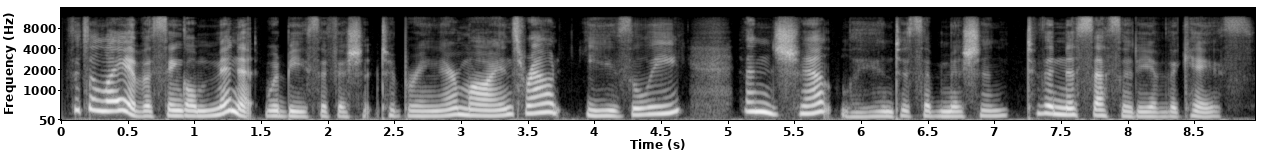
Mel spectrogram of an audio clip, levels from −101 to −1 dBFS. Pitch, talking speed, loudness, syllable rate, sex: 195 Hz, 165 wpm, -18 LUFS, 5.1 syllables/s, female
